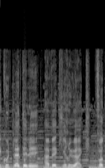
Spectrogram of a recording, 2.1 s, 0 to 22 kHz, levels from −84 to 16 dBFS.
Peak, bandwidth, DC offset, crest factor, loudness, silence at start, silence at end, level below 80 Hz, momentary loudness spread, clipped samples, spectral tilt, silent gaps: 0 dBFS; 16 kHz; under 0.1%; 12 dB; -12 LUFS; 0 s; 0 s; -30 dBFS; 6 LU; 0.2%; -6 dB/octave; none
